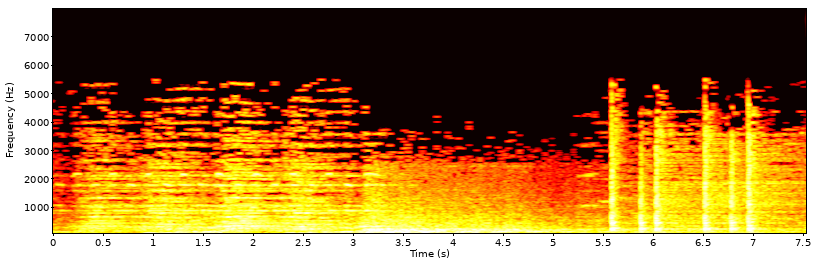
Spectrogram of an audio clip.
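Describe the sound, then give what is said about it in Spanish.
A steady, muffled rumbling wash fills the first five seconds, then about six sharp, loud knocks on the narrow, iron-covered door of Pondicherry Lodge at night follow in quick irregular groups. “¿Quién llama? Debería usted distinguir ya mi manera de tocar”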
